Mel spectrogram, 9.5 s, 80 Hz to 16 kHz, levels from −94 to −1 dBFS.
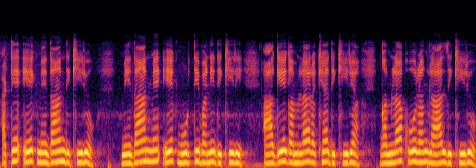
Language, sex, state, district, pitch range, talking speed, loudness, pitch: Rajasthani, female, Rajasthan, Nagaur, 195-220 Hz, 145 wpm, -13 LUFS, 205 Hz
